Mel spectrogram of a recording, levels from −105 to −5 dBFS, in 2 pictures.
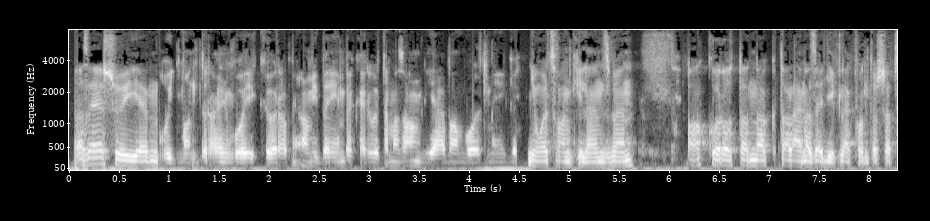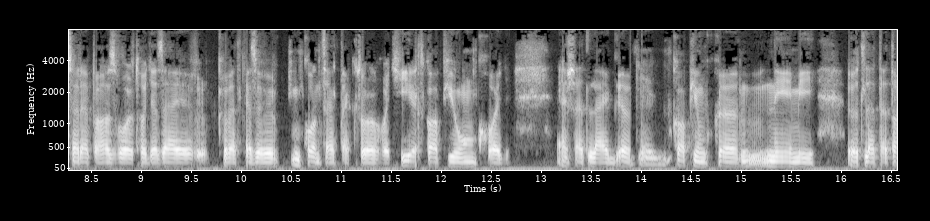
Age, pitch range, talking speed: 30-49, 90-100 Hz, 135 wpm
